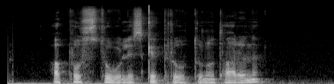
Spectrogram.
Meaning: definite plural of apostolisk protonotar
- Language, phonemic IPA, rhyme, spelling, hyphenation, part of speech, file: Norwegian Bokmål, /apʊˈstuːlɪskə pruːtʊnʊˈtɑːrənə/, -ənə, apostoliske protonotarene, a‧po‧sto‧lis‧ke pro‧to‧no‧ta‧re‧ne, noun, Nb-apostoliske protonotarene.ogg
